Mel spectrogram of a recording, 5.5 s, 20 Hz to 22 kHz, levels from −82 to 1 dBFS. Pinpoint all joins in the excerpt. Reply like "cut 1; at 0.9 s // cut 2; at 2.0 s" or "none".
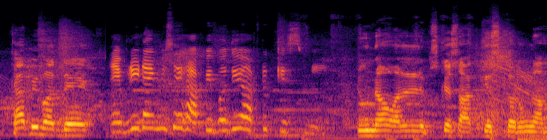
cut 1; at 1.0 s // cut 2; at 3.3 s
